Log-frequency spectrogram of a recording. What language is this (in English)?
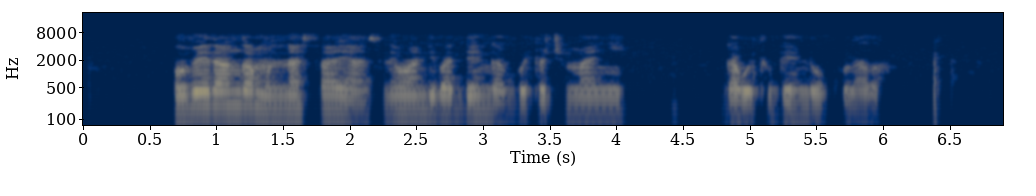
Ganda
